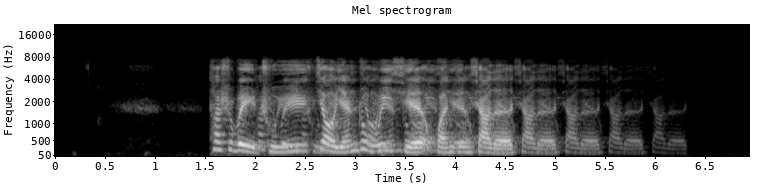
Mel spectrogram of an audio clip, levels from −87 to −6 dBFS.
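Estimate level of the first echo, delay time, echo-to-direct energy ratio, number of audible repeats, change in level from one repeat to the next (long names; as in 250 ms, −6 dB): −11.0 dB, 435 ms, −10.0 dB, 4, −7.5 dB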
